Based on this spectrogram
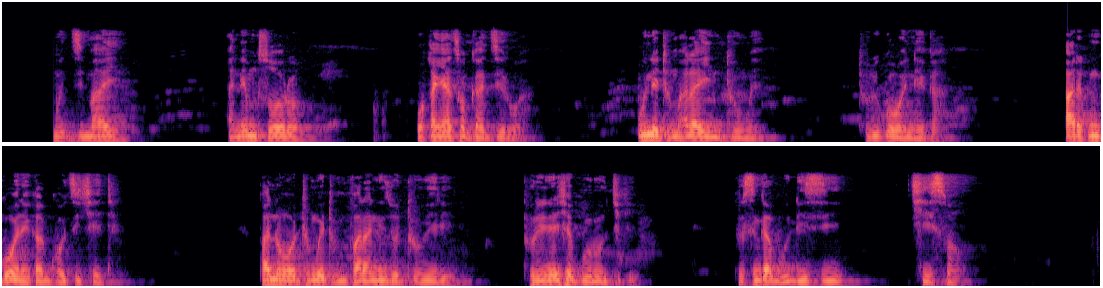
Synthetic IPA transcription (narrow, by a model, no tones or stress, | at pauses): mud͡zimai | ane̞muso̞ɾo̞ | wakaɲat͡so̞ɡʱad͡zirwa | une̞tumalainituːmwe̞ | tʰuɾikuone̞ka | aɾikuŋɡo̞ːne̞kaɡʱo̞t͡sit͡ʃe̞ːte̥ | pano̞otumwe̞tumufananid͡zo̞tʰuwiɾi | tʰuɾine̞t͡ʃe̞kuɾuːd͡ʒɡi | tusiŋɡaɓuɗisi | t͡ʃiːso̞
